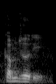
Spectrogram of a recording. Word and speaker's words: कमजोरी: जी हाँ, र पर हम लोग क्या करते हैं, र को, र का हम दीर्घ उच्चारण करें, कमजोरी, न कि कमजोरी। यहाँ पे क्या लिखा है, कमजोरी, लेकिन उच्चारण क्या होता है, कमजोरी।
